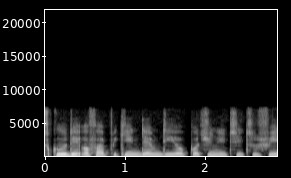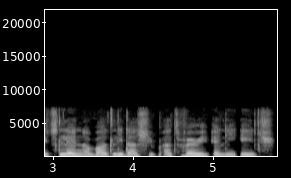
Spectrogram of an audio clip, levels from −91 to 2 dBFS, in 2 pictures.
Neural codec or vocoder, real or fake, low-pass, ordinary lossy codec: none; real; 7.2 kHz; none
